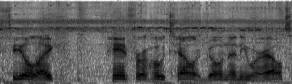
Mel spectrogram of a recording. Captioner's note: none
